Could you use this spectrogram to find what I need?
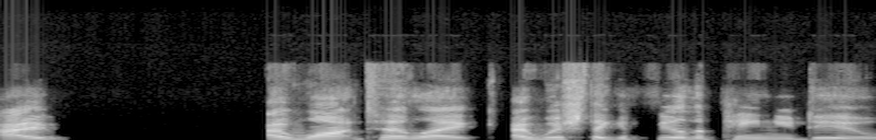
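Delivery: plain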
